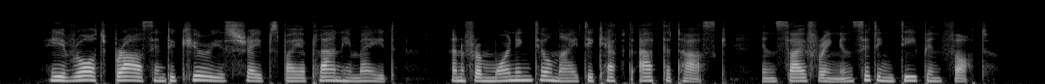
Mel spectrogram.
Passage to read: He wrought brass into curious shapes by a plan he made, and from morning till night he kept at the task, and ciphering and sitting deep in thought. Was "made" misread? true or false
false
